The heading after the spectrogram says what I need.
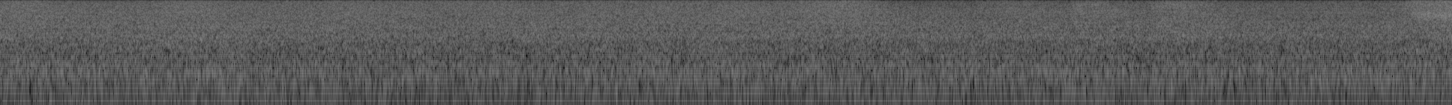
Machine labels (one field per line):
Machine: fan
